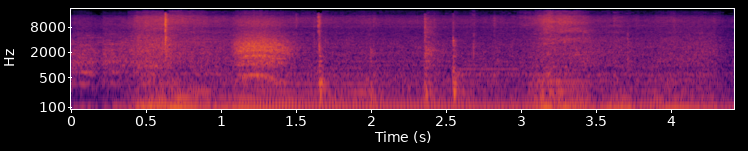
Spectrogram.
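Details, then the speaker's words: Renault Clio 172 swapped with Audi/VW 1.8 20v turbo, near 300hp, after driveshaft rebuild restoring lost drive: engine pulls steadily with low rumble and rising revs as car rolls off, no driveline clunks; normal drive. "Hooray! We've got drive again."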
